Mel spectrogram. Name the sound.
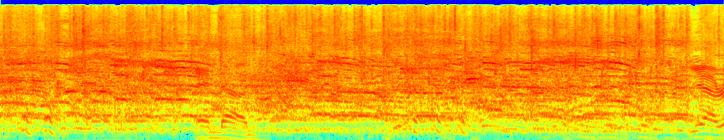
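crowd cheering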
